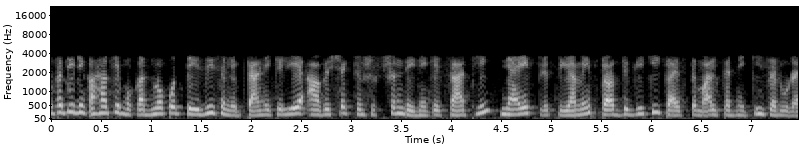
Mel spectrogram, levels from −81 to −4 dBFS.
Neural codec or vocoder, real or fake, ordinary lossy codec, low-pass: codec, 24 kHz, 3 kbps, HILCodec; fake; none; 3.6 kHz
